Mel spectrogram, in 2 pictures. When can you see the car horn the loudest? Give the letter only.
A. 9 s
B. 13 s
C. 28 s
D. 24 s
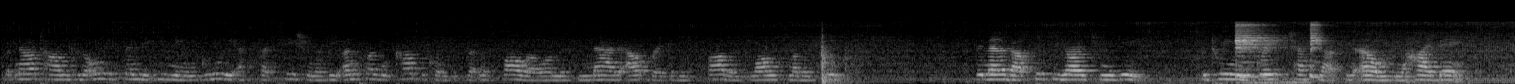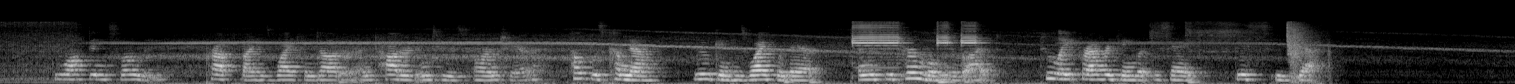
D.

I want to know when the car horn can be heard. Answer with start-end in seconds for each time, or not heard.
12.3-13.2, 23.6-25.1.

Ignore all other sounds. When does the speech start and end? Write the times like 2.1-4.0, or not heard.
0.1-8.4, 9.8-14.7, 15.7-28.4.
